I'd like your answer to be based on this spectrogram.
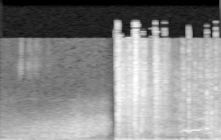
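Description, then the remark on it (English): Horses neigh and whinny over a dense, roaring rumble as the Mamluk cavalry charge the French guns at the Battle of the Pyramids in Egypt, with pounding hooves; the noise cuts abruptly about halfway, then returns louder and brighter, with a high whinny near the end. “The Mamluk cavalry charge the French guns, scimitars glinting.”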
